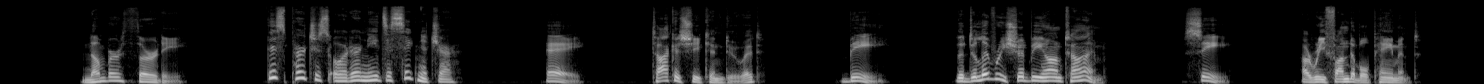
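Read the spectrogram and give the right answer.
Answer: A: Takashi can do it.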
